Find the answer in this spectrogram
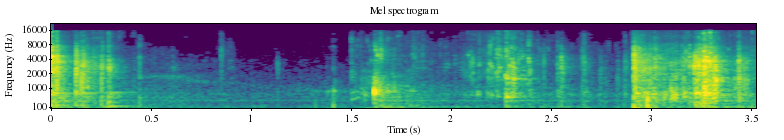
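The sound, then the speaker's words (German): Wet mouth sounds of someone sipping and swallowing water, with soft slurps and a few moist clicks separated by short quiet pauses, no talking. “Ich gönne mir mal kurz ein Schlückchen Wasser.”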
